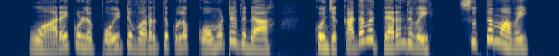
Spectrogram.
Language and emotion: Tamil, disgusted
